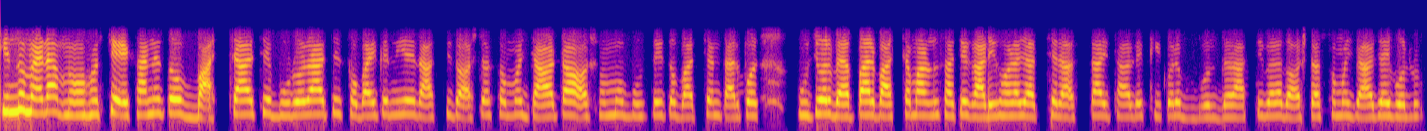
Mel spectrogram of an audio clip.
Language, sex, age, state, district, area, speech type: Bengali, female, 30-45, West Bengal, Purba Medinipur, rural, conversation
